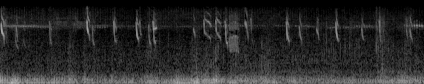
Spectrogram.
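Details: Several hummingbirds visiting patio feeders at a lodge by Great Sand Dunes National Park, Colorado, on a July morning; quick clusters of sharp high chips with a thin sustained high whine, soft low background rumble.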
